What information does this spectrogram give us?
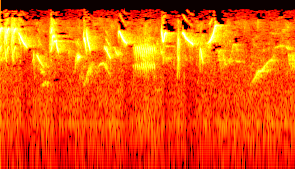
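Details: Canary master song for training other birds: a rapid, varied run of high whistled sweeps and chirps, many slurring down from very high notes, in quick bursts with brief gaps.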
